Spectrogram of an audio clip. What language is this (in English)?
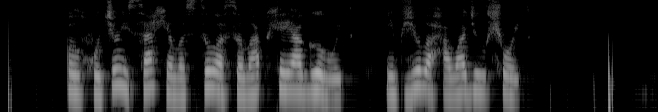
Abkhazian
